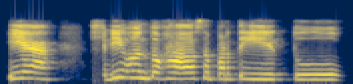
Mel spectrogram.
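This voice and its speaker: A woman with a slightly high voice talks through a video call that keeps cutting out, the audio choppy and breaking up. She speaks as a lecturer in an online meeting and keeps asking whether her voice is getting through. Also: steady tone, unhurried, fairly bright tone, clean tone, lo-fi sound. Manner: checking whether she can be heard. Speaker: university lecturer. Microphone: computer mic on a video call.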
